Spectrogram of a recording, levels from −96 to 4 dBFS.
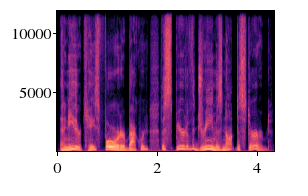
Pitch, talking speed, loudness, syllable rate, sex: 180 Hz, 205 wpm, -17 LUFS, 5.3 syllables/s, male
